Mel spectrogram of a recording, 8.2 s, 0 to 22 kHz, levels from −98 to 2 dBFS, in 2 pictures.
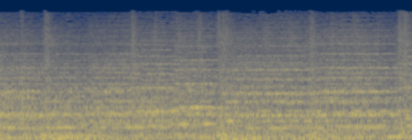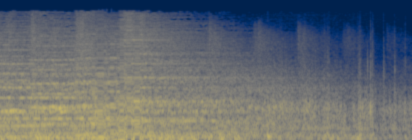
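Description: From 5.05 to 5.52 s the sound collapses into a rigid, metallic buzz at 93.8 Hz: robotic sound from repeated short buffers, likely from starved playback looping a roughly 10.7 ms chunk over about half the audio. Unlike steady mains hum, the buzz loosely tracks the underlying sound.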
